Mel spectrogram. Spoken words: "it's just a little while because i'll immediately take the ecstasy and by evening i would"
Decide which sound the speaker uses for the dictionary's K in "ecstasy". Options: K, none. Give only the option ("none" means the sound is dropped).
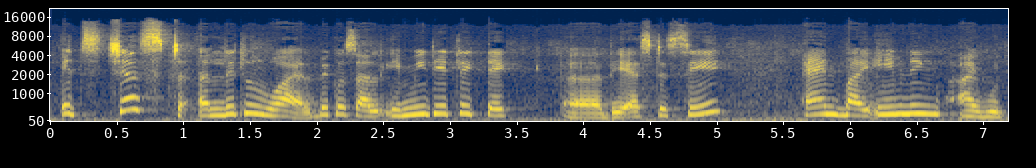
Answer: none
